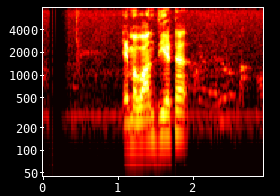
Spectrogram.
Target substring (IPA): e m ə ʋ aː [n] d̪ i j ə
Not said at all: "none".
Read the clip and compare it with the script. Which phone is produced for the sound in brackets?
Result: n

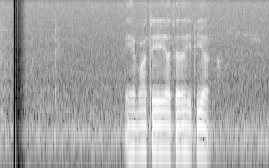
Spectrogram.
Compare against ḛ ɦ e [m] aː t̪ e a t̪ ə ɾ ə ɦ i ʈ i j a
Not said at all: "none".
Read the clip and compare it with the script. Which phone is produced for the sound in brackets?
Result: m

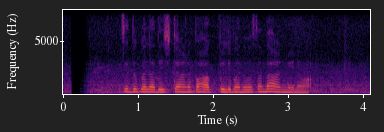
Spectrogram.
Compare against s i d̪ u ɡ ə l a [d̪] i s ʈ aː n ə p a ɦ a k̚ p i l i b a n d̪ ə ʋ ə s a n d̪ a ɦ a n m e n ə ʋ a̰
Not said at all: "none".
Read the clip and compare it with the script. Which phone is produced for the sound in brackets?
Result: d̪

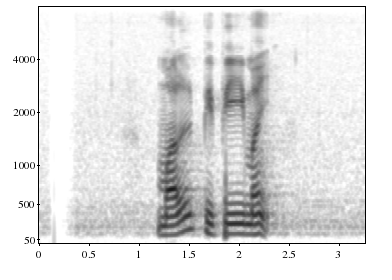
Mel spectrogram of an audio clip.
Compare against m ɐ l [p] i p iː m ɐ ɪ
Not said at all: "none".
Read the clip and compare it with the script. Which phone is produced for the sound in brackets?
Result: p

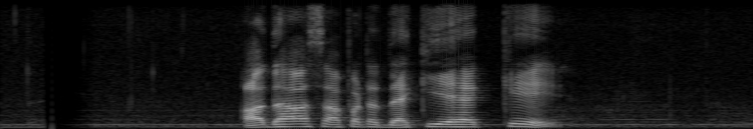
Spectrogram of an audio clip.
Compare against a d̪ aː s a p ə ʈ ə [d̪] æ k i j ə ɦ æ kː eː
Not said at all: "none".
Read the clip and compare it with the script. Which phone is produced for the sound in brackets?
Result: d̪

